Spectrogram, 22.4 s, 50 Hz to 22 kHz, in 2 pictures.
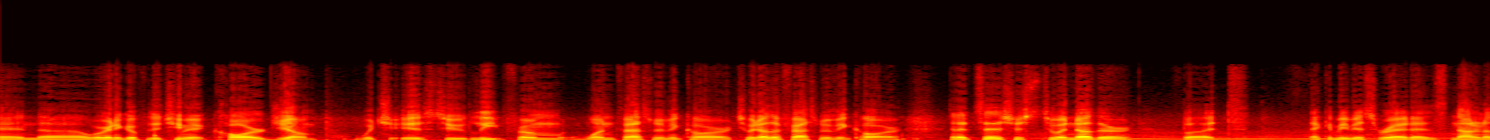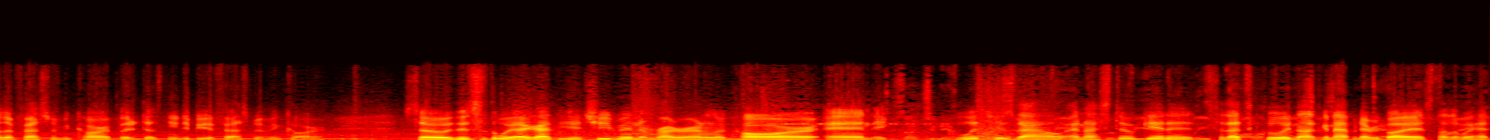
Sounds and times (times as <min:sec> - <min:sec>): Speech: 0:00.0 - 0:22.3
Car: 0:06.1 - 0:22.3.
